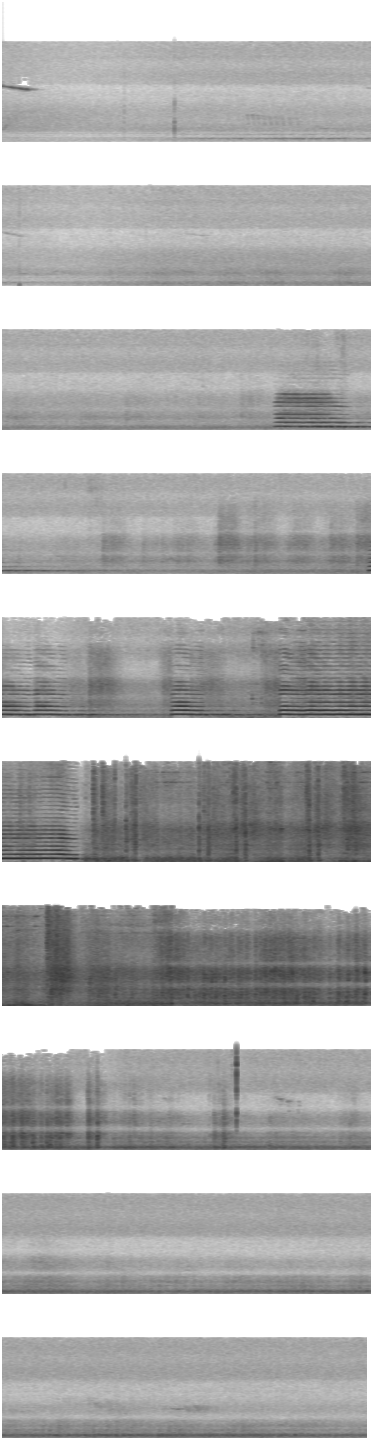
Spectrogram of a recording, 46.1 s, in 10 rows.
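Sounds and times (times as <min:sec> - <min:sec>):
train rumbling past: 0:02.2 - 0:46.0
train horn blasts: 0:12.6 - 0:14.9, 0:18.4 - 0:24.2
wheels clicking over rail joints: 0:14.9 - 0:22.7, 0:23.3 - 0:45.5.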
